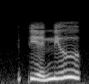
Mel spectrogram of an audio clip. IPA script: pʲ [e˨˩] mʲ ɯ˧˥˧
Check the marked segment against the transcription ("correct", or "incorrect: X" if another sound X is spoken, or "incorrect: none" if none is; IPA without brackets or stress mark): incorrect: e˧˩˧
